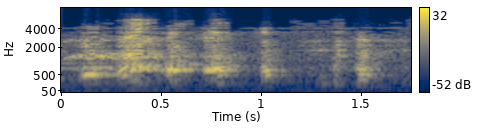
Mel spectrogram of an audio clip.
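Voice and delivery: breathy little chuckle; airy laugh. Real, not acted. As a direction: laugh it off lightly. Rabbi laughs at own spring cleaning.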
